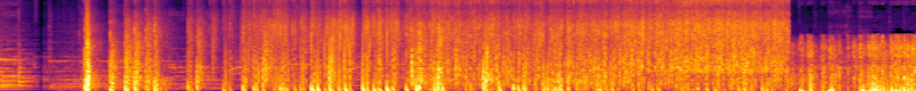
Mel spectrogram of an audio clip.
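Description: A single sharp bang about a second in, then dense rapid crackling from many small Diwali popcorn crackers going off together in quick succession.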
